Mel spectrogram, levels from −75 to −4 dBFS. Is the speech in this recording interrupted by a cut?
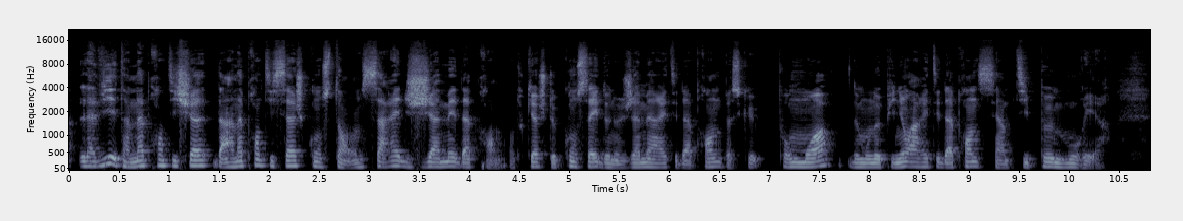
no; 0 cuts

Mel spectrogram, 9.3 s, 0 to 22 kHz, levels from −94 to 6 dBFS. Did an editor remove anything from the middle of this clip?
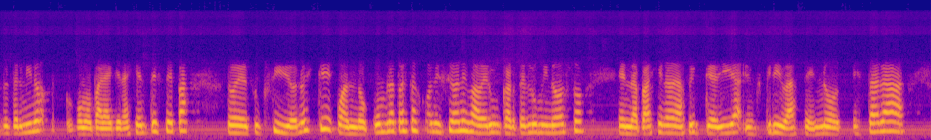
no; 0 cuts

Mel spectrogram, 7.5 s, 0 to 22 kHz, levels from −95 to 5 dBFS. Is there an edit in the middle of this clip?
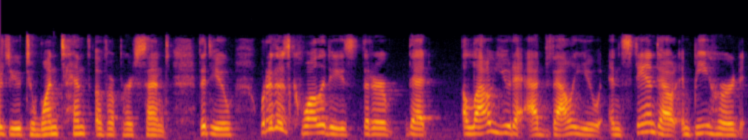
yes; 1 cut; at 2.1 s

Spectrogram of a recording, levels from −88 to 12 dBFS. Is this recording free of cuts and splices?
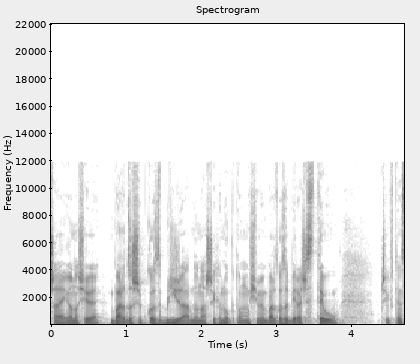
no; 2 cuts; at 3.0 s, 3.4 s

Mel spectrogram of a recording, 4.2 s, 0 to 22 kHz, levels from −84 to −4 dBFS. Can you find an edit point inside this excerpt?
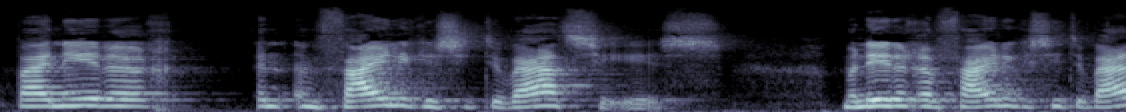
no; 0 cuts

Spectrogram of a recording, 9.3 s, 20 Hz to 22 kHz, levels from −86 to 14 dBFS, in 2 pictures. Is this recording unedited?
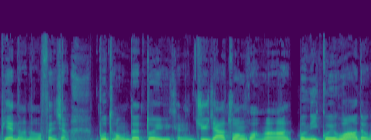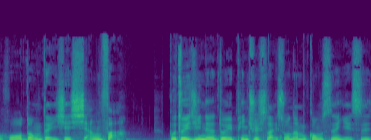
yes; 0 cuts

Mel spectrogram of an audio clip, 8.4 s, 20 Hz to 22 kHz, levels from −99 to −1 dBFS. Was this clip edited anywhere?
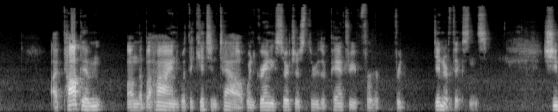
no; 0 cuts

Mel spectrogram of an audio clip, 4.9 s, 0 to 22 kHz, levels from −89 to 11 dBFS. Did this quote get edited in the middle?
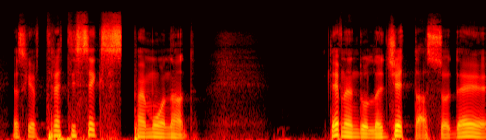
yes; 2 cuts; at 1.2 s, 3.4 s

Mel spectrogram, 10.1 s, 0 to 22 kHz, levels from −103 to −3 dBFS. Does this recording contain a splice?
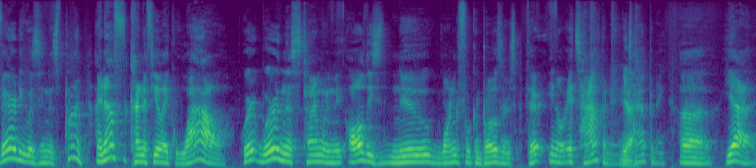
yes; 4 cuts; at 1.2 s, 3.1 s, 7.0 s, 9.0 s

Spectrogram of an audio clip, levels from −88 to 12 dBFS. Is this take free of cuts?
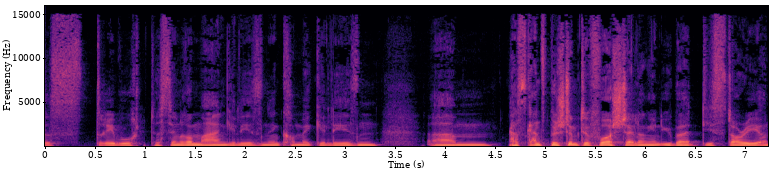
no; 2 cuts; at 0.9 s, 4.6 s

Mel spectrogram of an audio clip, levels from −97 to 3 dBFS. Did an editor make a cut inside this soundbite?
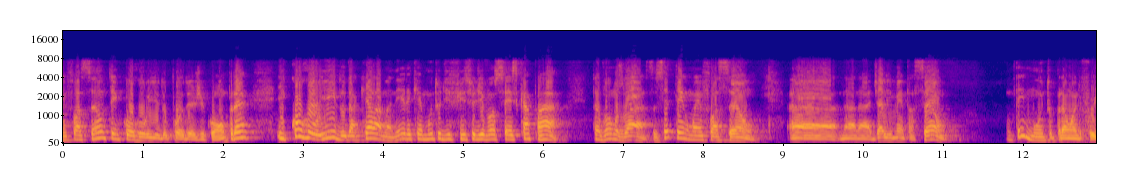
no; 0 cuts

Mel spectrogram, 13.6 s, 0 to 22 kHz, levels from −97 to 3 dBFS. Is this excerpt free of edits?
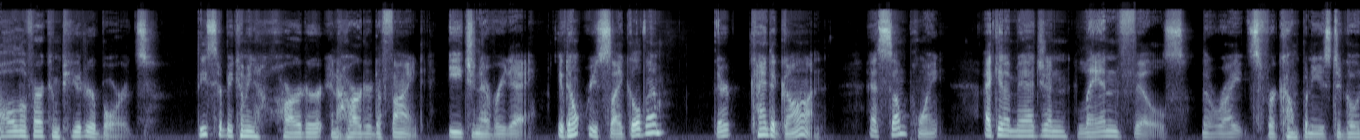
no; 4 cuts; at 2.2 s, 5.6 s, 7.5 s, 12.0 s

